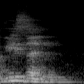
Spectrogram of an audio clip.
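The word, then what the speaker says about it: vision: آئی او۔ اسی طرح ویژن، ویژن، ایس آخر میں آئی او، تلفظ زا کا ہوا، ویژن۔ ٹی کا تلفظ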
